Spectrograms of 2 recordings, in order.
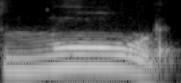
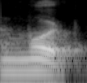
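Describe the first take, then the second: First: The vowel is long and stretched. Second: The vowel is short and clipped. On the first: The speaker calls it right. "it's elongated. It's long" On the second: The speaker calls it wrong. "it's not mood"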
